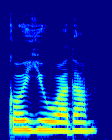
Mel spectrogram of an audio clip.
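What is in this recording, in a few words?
"cojuat", female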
